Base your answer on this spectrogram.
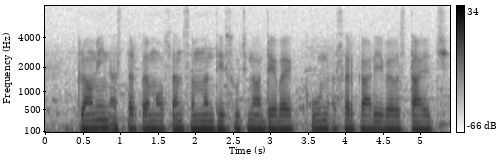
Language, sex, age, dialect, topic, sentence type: Maithili, male, 18-24, Angika, agriculture, question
